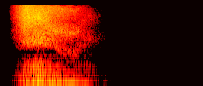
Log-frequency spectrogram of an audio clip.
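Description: A whoosh transition sound effect with a deep low rumble under a hiss. It lasts about a second and falls in pitch as it fades.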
